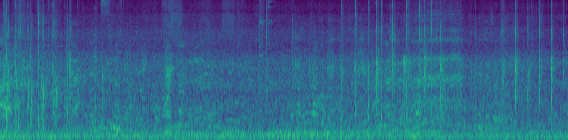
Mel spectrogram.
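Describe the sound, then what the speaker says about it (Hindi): Crowd clapping at a street election campaign rally for an independent ward candidate, loud, dense, irregular hand claps mixed with chatter and shouting voices from people nearby. "तालियां बजाओ जोर की जरा"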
